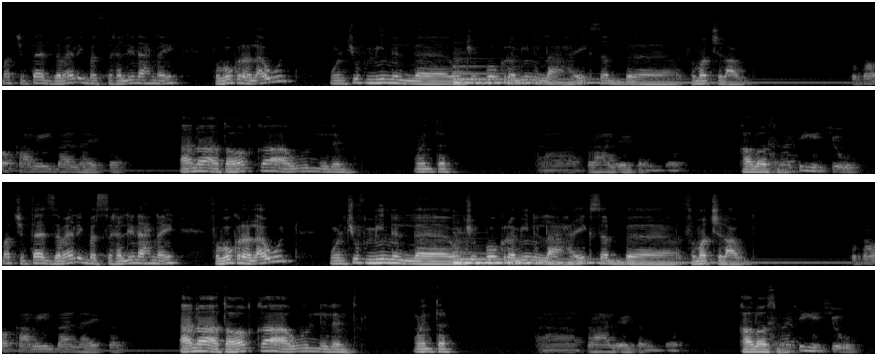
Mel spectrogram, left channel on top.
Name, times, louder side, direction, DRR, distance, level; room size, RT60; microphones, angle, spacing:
voice 1, 0.0-1.8 2.1-2.9 3.3-7.5 10.5-12.3 12.8-13.2 16.1-16.6, right 5 dB, 45° right, 0.3 m, -27 dB
sound 1, 4.5-8.5, right 6 dB, 60° right, 1.5 m, -30 dB
voice 2, 8.5-9.9 14.0-15.5 16.4-17.3, right 2 dB, 90° right, 1.8 m, -39 dB
8.3 x 8.2 x 2.5 m
head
